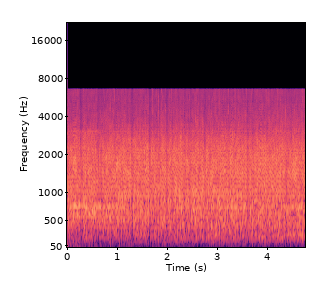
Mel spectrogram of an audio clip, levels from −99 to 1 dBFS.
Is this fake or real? fake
